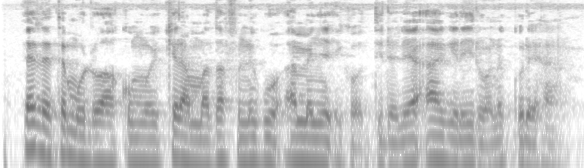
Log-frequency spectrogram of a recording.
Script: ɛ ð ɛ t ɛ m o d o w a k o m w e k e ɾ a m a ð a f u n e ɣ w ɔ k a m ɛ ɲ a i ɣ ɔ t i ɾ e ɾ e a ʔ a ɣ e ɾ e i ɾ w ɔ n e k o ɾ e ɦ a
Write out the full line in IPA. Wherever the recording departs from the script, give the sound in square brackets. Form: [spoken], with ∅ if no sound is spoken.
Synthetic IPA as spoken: ɛ ð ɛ t ɛ m o d o w a k o m w e k e ɾ a m a ð a f u n e ɣ w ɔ [ʔ] a m ɛ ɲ [ɛ] i ɣ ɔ t i ɾ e ɾ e a ʔ a ɣ e ɾ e i ɾ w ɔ n e k o ɾ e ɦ a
